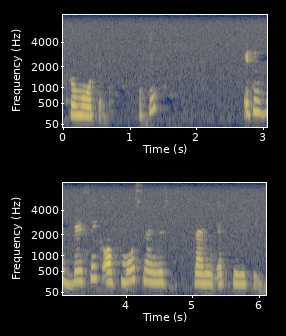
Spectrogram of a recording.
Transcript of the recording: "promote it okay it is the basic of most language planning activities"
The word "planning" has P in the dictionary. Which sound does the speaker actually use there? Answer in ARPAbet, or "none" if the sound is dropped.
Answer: P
